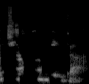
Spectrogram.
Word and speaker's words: Chukwuemeka: How do you pronounce it? Chukwuemeka.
